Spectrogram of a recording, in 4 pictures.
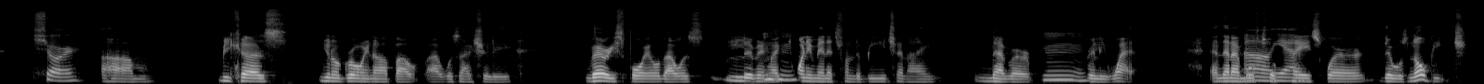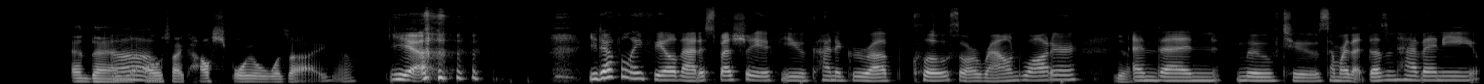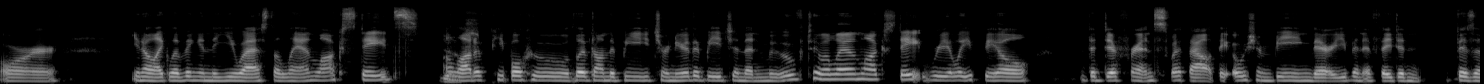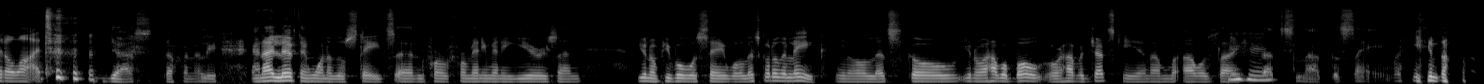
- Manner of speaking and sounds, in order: tapping; laugh; laugh; laughing while speaking: "know"
- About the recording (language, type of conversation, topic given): English, unstructured, What factors influence your choice between a beach day and a mountain retreat?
